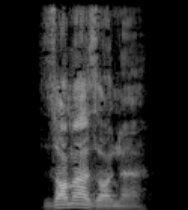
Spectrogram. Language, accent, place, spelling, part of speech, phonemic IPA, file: German, Germany, Berlin, Sommersonne, noun, /ˈzɔmɐˌzɔnə/, De-Sommersonne.ogg
- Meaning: summer sun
